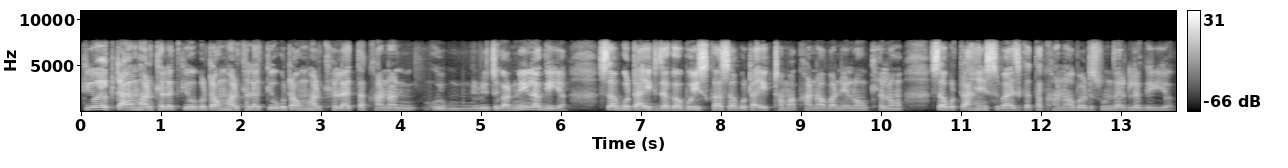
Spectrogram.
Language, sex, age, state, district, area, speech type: Maithili, female, 60+, Bihar, Darbhanga, rural, spontaneous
